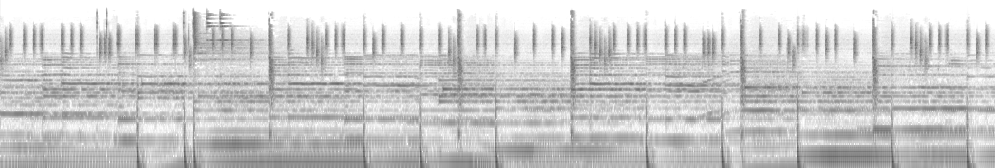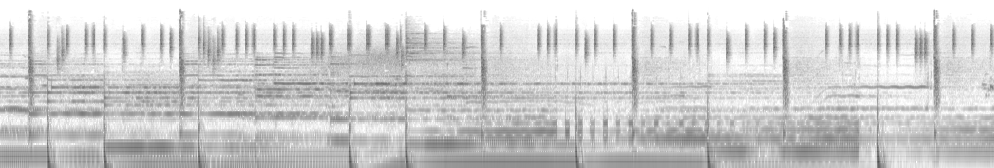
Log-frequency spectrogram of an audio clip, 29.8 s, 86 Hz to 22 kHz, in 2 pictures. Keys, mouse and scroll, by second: 0.0-2.5 scroll up 1, 3.2 double click, 5.6 scroll down 1, 6.5 alt+click, 7.3 right click, 9.5 scroll down 1, 12.3-13.2 scroll up 1, 14.7 ctrl+space, 18.1 typing, 19.4 double click, 23.9 right click, 25.2 double click.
